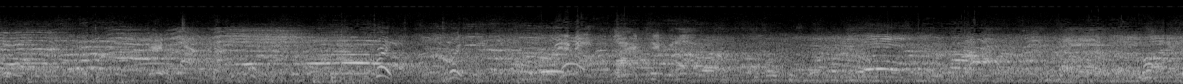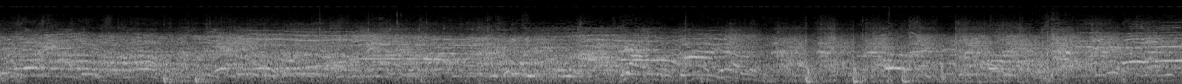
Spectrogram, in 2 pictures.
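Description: Boxing gloves thud against bodies in quick blows.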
